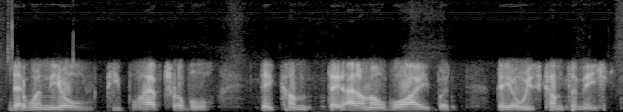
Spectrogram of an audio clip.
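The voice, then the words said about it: Eastern US accent. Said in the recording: “That sounds like an Eastern accent.”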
